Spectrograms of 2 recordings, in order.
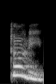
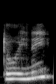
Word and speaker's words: doily: Dolly paper. Ooh. It does look a bit like a doily. Doily or dolly? Am I saying it wrong? Doily.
